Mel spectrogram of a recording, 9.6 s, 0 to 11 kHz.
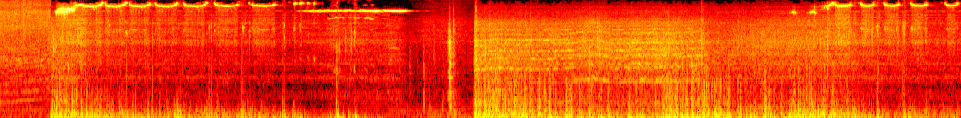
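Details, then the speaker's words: Fiido L3 e-bike with factory stock disc brakes, still squeaking after adjusting and cleaning: thin, very high wavering squeal with each stop over rolling noise; disc brake squeal, later fixed by a Zoom DB-680 caliper and Tektro E10.11 pads. "the brakes they squeak people say they annoy me decided to upgrade them"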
